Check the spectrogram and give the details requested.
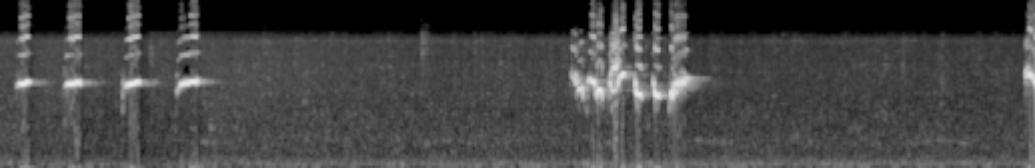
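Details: Wild greater green leafbird singing, its song used as a lure for trapping: four clear whistled notes about half a second apart, a pause, then a quick burst of varied chattering and whistled notes, and one final note.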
